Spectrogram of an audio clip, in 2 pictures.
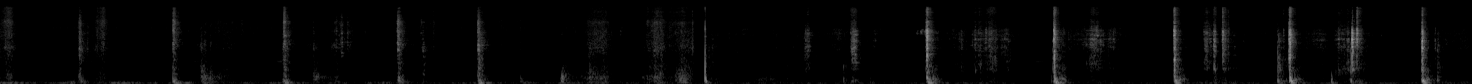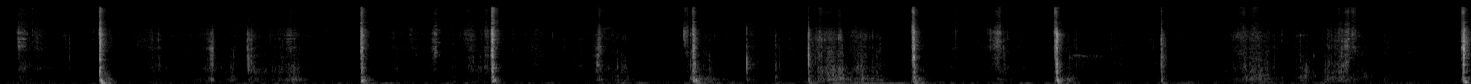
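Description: A hand tool chopping or hacking repeatedly, a sharp strike roughly once a second at uneven strength, with a short stretch of rustling or scraping about two thirds of the way through.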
